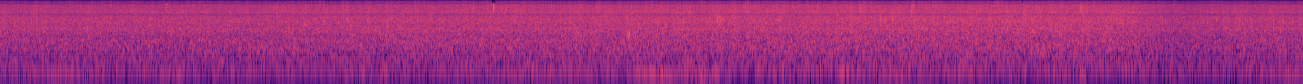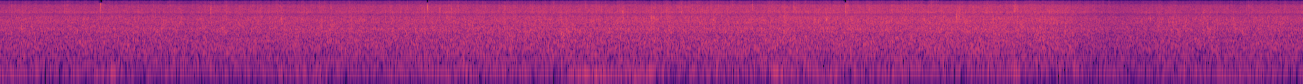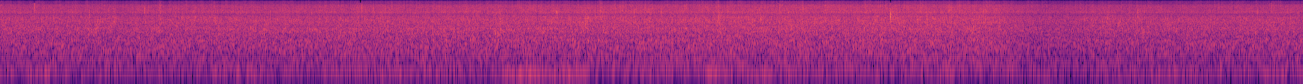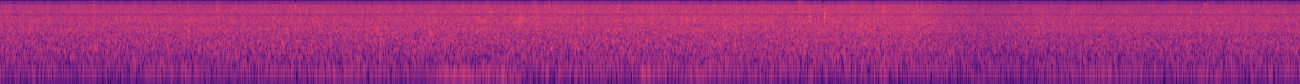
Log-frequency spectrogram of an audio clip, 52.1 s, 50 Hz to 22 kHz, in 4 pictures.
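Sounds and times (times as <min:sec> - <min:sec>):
steady rain hiss: 0:00.0 - 0:52.0.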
